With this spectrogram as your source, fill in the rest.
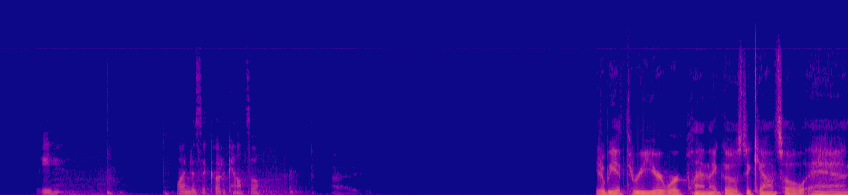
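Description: A woman speaks calmly into a microphone, pausing between phrases.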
